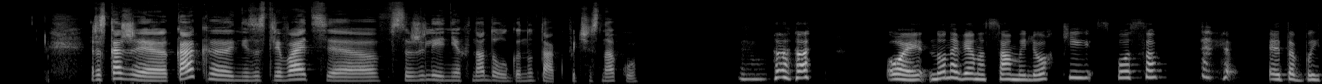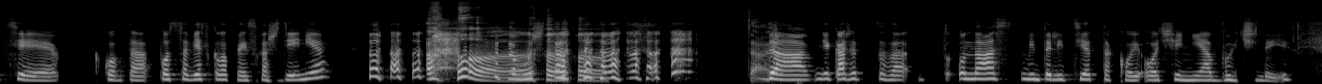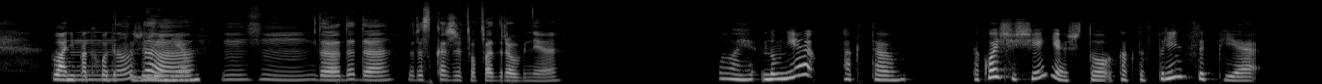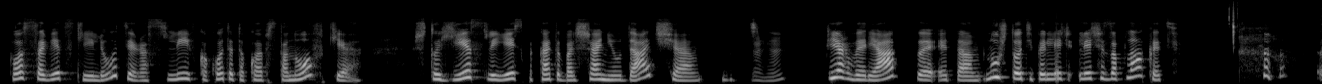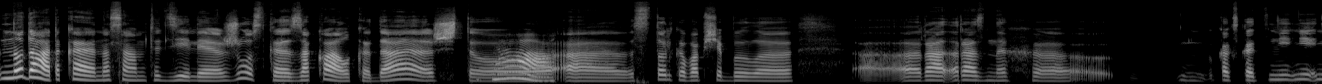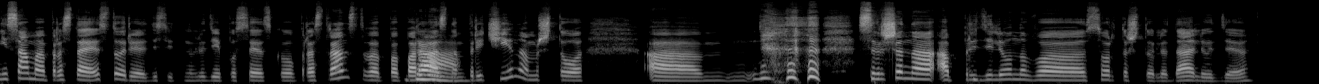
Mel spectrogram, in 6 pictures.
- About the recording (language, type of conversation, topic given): Russian, podcast, Как перестать надолго застревать в сожалениях?
- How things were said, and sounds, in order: tapping; chuckle; chuckle; laugh; drawn out: "Ну да"; other background noise; chuckle; chuckle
